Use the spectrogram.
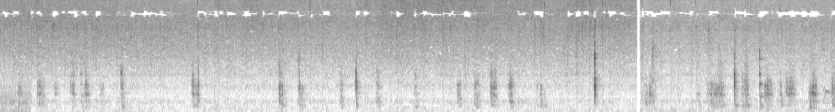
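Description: Garlic sautés in butter with a continuous bright sizzle, while a utensil stirs and scrapes the pan in irregular clicks and knocks, close and steady throughout.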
